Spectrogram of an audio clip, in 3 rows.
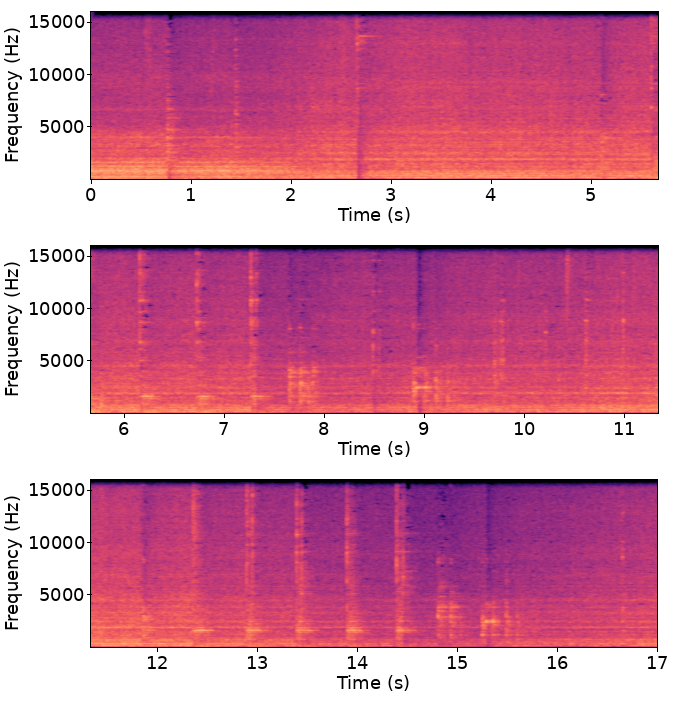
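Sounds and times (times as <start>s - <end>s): steady hum: 0.0s - 17.0s
hammer striking steel on anvil: 5.0s - 8.1s, 8.9s - 9.9s, 11.8s - 15.8s.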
